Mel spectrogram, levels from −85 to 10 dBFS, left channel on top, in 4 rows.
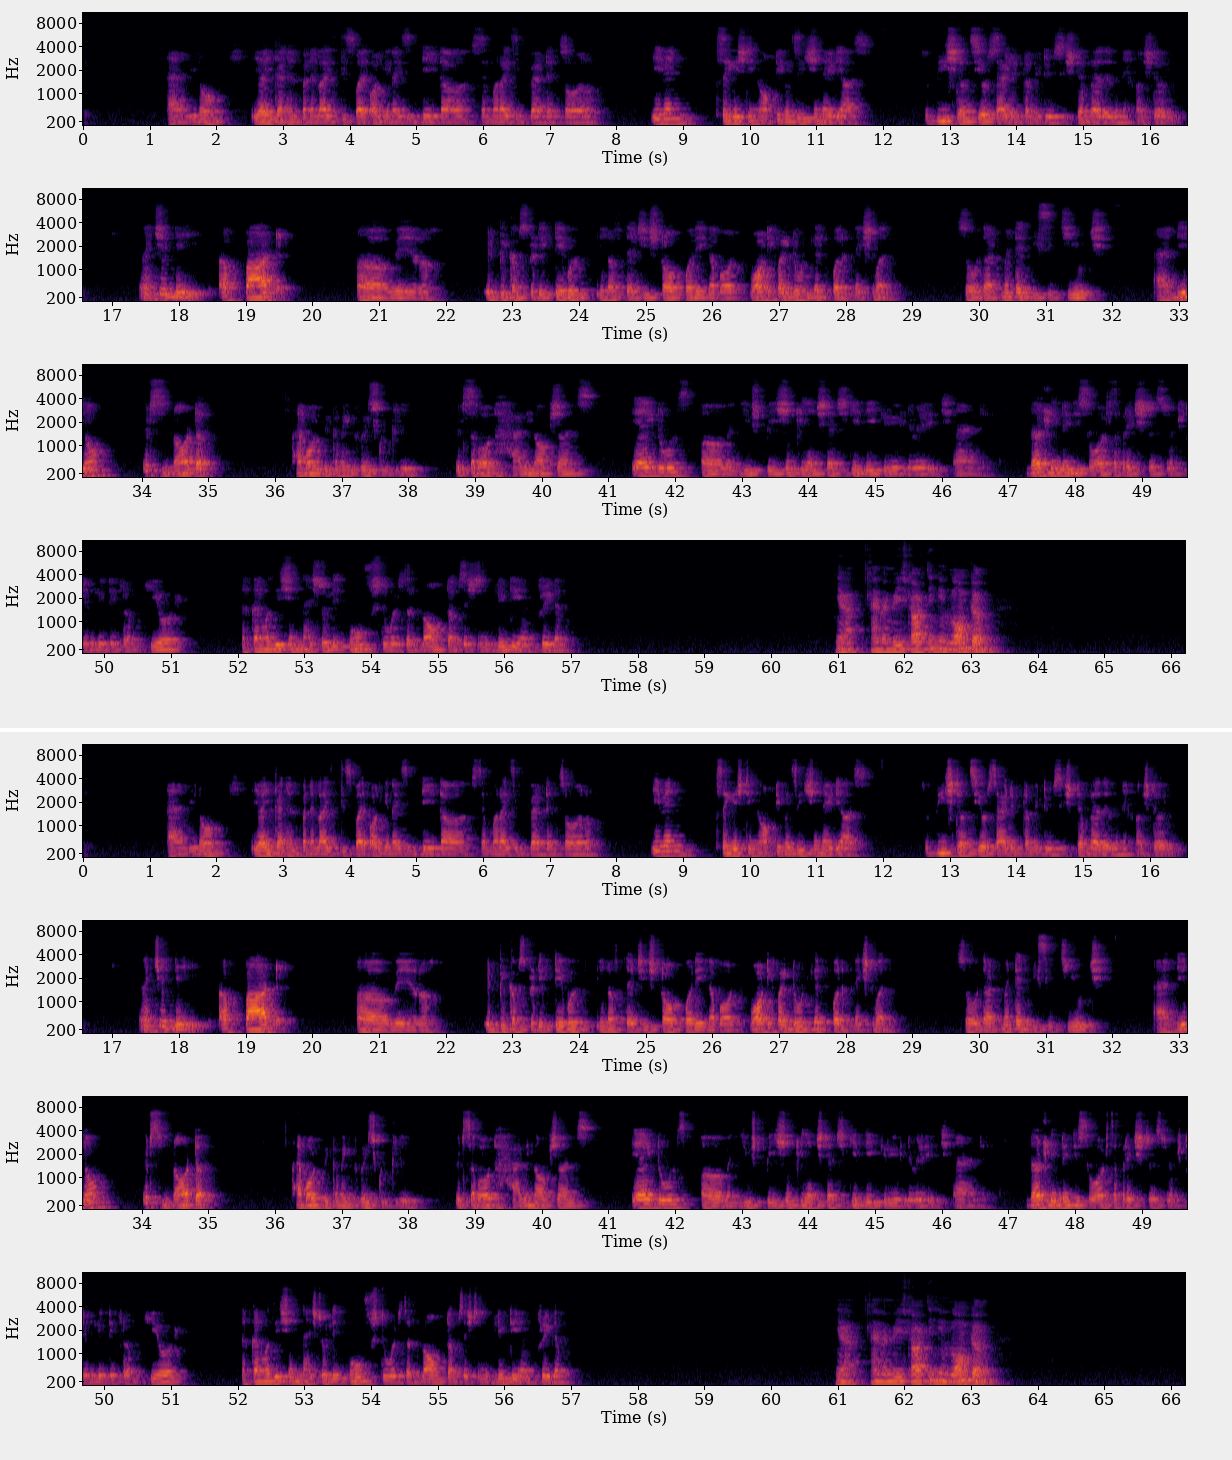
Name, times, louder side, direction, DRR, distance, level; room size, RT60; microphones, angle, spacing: voice 1, 1.3-7.6 8.5-9.0 9.5-11.7 12.6-16.4 17.4-18.3 18.6-19.5 20.7-21.8 22.6-28.7 29.7-31.8 32.7-33.4 34.0-34.9 36.3-38.0 38.7-40.7 41.4-42.1 42.4-46.6 47.3-51.1 52.2-56.9, right 1 dB, 50° right, 0 dB, 4.9 m, -32 dB
voice 2, 61.0-63.4, right 1 dB, 20° left, -1 dB, 4.4 m, -29 dB
26.5 x 11.5 x 3.4 m, 0.43 s
head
